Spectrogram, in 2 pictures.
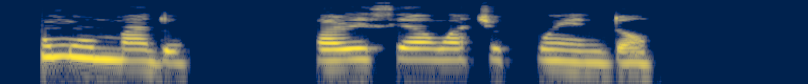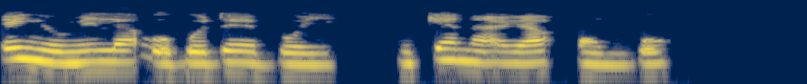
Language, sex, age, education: Igbo, female, 15-29, secondary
